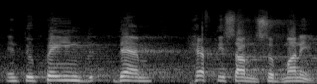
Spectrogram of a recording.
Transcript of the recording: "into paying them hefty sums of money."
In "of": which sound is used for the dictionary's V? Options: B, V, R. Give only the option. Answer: B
